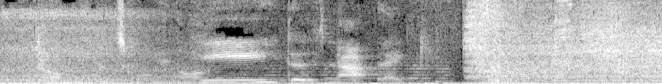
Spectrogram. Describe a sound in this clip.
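A boy talks close by.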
